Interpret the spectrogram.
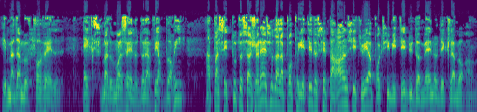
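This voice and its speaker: A wily, jovial detective passing himself off as a chatty gentleman from Provence. His voice is slightly husky and swings widely in pitch, full of deferential, theatrical digressions. It sounds like a muffled vintage radio mystery. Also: animated, normal speed. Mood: confiding, sly. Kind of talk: old French radio mystery drama acting.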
